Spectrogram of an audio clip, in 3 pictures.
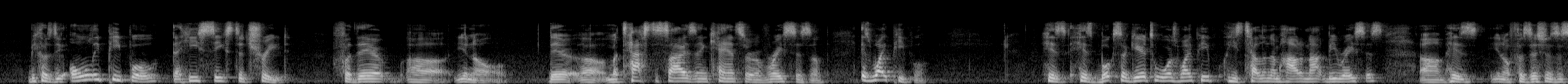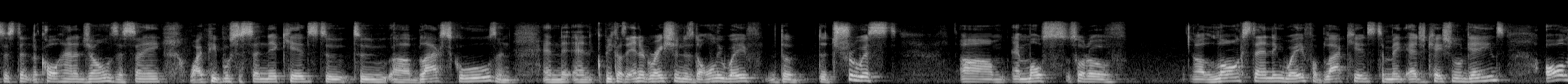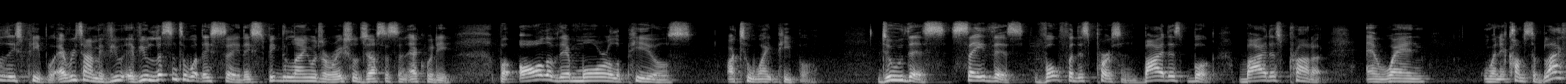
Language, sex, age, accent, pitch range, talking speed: English, male, 30-49, American, 120-160 Hz, 185 wpm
